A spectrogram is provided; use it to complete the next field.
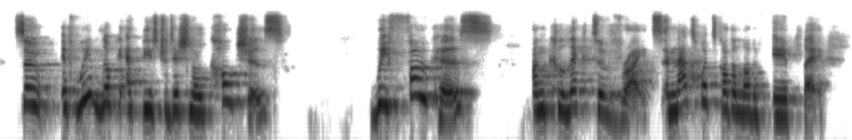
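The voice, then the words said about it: British-sounding accent. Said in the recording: “I know that I pull off the British accent superbly”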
